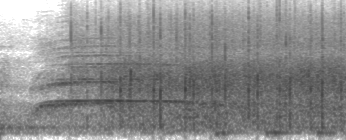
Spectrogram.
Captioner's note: audience applauding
